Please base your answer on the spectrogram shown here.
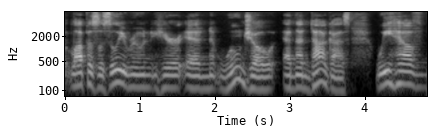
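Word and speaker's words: Wunjo: up too apparently because I was mispronouncing this as wound here. Uh that's very interesting. These are all shuffled in between. But um regardless, you're clarified with the rune of clarity here in Wujo.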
